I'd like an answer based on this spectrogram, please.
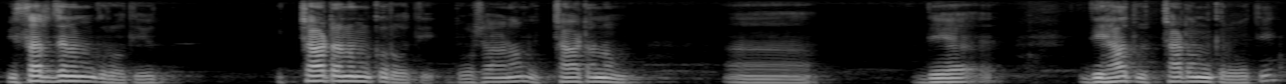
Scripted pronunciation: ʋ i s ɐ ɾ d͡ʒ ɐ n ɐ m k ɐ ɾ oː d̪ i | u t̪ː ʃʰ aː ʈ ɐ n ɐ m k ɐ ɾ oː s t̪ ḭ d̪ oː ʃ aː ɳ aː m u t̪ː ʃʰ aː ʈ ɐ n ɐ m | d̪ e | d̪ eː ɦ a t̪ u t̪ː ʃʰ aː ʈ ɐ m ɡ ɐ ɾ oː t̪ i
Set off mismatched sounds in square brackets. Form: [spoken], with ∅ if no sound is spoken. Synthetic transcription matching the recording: ʋ i s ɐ ɾ d͡ʒ ɐ n ɐ m k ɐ ɾ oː [t̪] i | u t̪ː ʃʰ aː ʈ ɐ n ɐ m k ɐ ɾ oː [∅] t̪ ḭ d̪ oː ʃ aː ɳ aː m u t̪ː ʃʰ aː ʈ ɐ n ɐ m | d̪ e | d̪ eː ɦ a t̪ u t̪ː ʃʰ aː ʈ ɐ m [k] ɐ ɾ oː t̪ i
